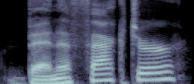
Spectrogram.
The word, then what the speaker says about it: benefactor: With our example word, is it benefactor or is it benefactor? Getting it right, putting the stress on that first syllable, is absolutely key to sounding natural and just being understood.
